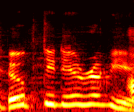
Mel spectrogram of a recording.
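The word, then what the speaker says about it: Hoop-Dee-Doo Revue: Hoop-De-Doo Review.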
